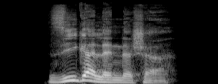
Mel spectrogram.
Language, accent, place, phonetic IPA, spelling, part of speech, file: German, Germany, Berlin, [ˈziːɡɐˌlɛndɪʃɐ], siegerländischer, adjective, De-siegerländischer.ogg
- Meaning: inflection of siegerländisch: 1. strong/mixed nominative masculine singular 2. strong genitive/dative feminine singular 3. strong genitive plural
